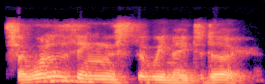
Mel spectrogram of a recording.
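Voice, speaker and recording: A man's voice: medium pitch, lively intonation, brisk, mellow, muffled recording. A man co-hosting a casual podcast on workplace law, chatty and emphatic, posing rhetorical questions as he explains. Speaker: podcast co-host, workplace lawyer. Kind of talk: casual legal discussion podcast.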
